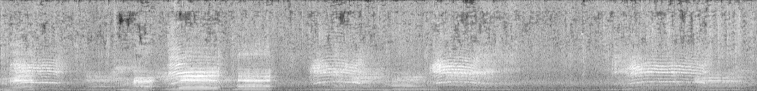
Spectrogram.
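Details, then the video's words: Sheep flocking in a park, a steady chorus of bleats from many animals, short deep calls alternating with higher wavering ones, loudest bursts early on and again near the end. "Flock of Sheep in Park"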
